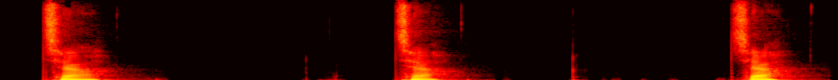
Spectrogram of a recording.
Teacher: the cha sound that it is a voiceless sound so you don't have to vibrate your vocal cords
